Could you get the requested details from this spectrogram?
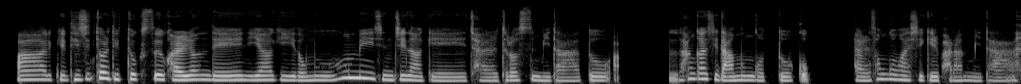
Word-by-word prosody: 아 220 +1 +1
이렇게 215 0 -2
디지털 245 +7 +2
디톡스 235 -1 +2
관련된 205 -1 +3
이야기 205 -1 +1
너무 195 +2 0
흥미진진하게 205 - +2
잘 170 -1 -5
들었습니다. 175 -3 -3
또 180 -1 -1
아 - - -6 0.5
그 - - -4
1 255 - -1
가지 255 -2 +1
남은 190 +2 +2
것도 180 0 -4
꼭 - - -3 0.4
잘 180 -1 -2
성공하시길 205 -6 -1
바랍니다. 175 -2 -6
195 Hz, 295 characters per minute, -23 LUFS, 180-220 Hz, 0.5 s, 관련된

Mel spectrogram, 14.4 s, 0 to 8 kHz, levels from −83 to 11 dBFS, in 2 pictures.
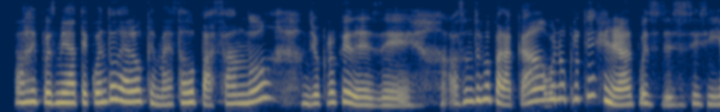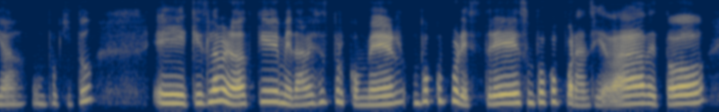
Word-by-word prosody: Ay, 280 +2 +1
pues, 265 -2 0
mira, 260 0 +3
te 255 - -2
cuento 275 +7 +1
de 315 - +3
algo 290 +1 +2
que 255 - -5
me 210 -1 -7
ha - - -7
estado 260 +5 -1
pasando, 245 - -2 0.3
yo 235 0 -4
creo 265 +2 -4
que 275 -1 +1
desde 195 -2 -4 0.3
hace - - -9
un 305 - -3
tiempo 335 +2 -1
para 265 -9 +1
acá, 280 +10 -2
bueno, 360 +2 -3
creo 360 +2 -8
que, 440 - -7
en 465 - -7
general, 220 - +1
pues, 225 -1 -7
desde 200 0 -11
sí, 230 +2 -11
sí, 215 -1 -10
ya 215 +1 -8
un 225 -2 -15
poquito, 235 +8 -8 0.6
eh, 245 -2 +3
que 245 - -6
es 245 - -4
la 300 +1 +7
verdad 230 -6 +6
que 290 -1 +1
me 235 -6 -1
da 205 0 -2
a - - -3
veces 240 +5 -5
por 290 -2 -5
comer, 210 +6 +1
un 250 - -8
poco 295 +2 -4
por 300 -2 +1
estrés, 235 +5 +3
un 260 - -5
poco 275 +2 -1
por 250 - 0
ansiedad, 215 +4 +2
de 230 -2 -2
todo, 235 +7 +4
245 Hz, 230 wpm, -20 LUFS, 220-285 Hz, 0.6 s, la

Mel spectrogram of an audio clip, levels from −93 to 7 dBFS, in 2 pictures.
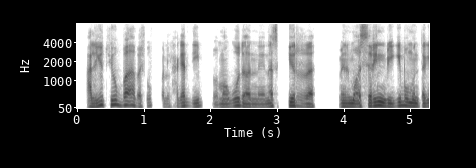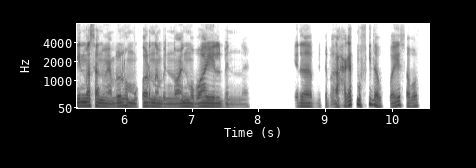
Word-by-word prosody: على 95 +8 +1
الYouTube 150 +3 -2
بقى 135 -1 +1
باشوف 115 +4 -11 0.2
الحاجات 105 +4 -4
دي، 105 -3 -6
بتبقى 85 -8 -16
موجودة، 95 +3 0
إن 85 -1 -5
ناس 105 +2 -2
كتير 105 -7 0 0.4
من 100 - +1
المؤثرين 105 +5 +4
بيجيبوا 120 +5 +1
منتجين 110 +2 +3
مثلًا 125 -3 +4
ويعملوا 95 +2 +1
لهُم 115 -3 +1
مقارنة 110 +1 0
بين 95 -1 -4
نوعين 95 +4 +1
موبايل، 100 0 +3
بين 80 -2 -13 0.7
كده، 105 -1 0
بتبقى 95 -1 -7
حاجات 145 +9 +3
مفيدة 160 0 0
وكويسة 110 +4 -3
برضو. 115 +3 -6
105 Hz, 165 wpm, -26 LUFS, 95-115 Hz, 0.7 s, المؤثرين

